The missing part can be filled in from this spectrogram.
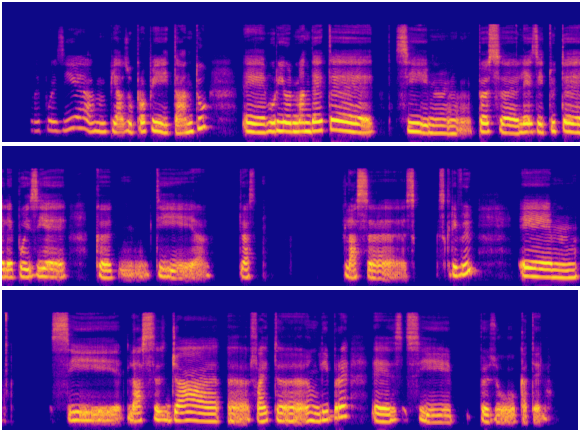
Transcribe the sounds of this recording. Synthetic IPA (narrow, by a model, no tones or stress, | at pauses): uepoezieampja̰zupɾɔpɾit̪ant̪u | evuɾiod̪əmãnd̪ɛt̪e | si | pøslɛzit̪ut̪ːelepoeziekət̪ḭ | t̪yas | las | skɾivy | e | si | lasd͡ʒa̰ | fajt̪y̰ŋlibɾeesi | pøzukat̪ɛ̰lu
